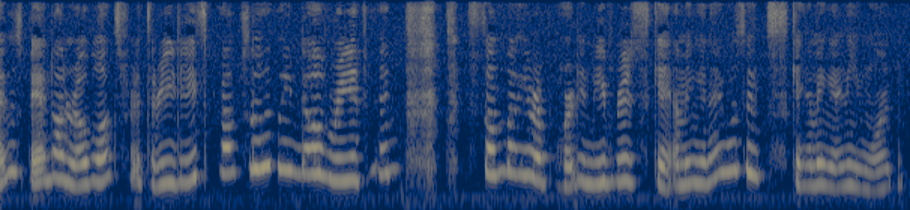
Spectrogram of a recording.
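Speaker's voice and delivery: crying while speaking. Podcast host makes an announcement to listeners, crying while speaking. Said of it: "I am crying because this actually means a lot to me".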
